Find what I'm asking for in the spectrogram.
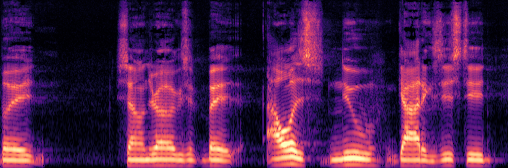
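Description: With an American accent, a man talks at a very slow pace in a monotone, flat way, and audible room echo surrounds him. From US, military family. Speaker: recovery program staff. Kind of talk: testimony. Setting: church.

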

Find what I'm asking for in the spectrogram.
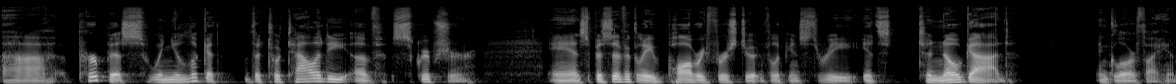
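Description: The speech moves at a fairly slow pace with ordinary pitch variation. The recording is very clean, the background silent. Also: man, fairly low pitch for a man. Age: 60s. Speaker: retiring church minister. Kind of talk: conversational interview. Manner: hesitant, many fillers.

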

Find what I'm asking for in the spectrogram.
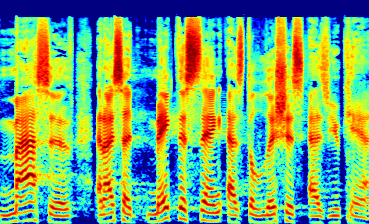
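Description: On a very clean recording with a silent background, a man with an American accent speaks at medium pitch in a bright, sharp tone. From Iowa, US Midwest. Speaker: pastor. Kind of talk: sermon. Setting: church.

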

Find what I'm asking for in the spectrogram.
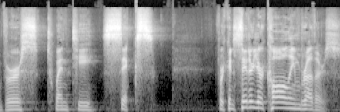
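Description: Bright and sharp in tone, a man speaks with ordinary pitch variation. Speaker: pastor. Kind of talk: sermon. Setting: church.

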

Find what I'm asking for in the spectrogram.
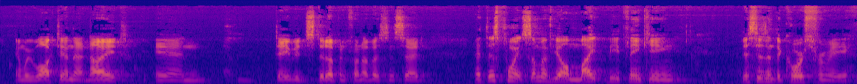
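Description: Speaking at a moderate pace, a man uses a medium pitch with very wide pitch swings. He leaves long, frequent pauses. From Michigan. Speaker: judge. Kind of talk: testimony. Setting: church.

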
